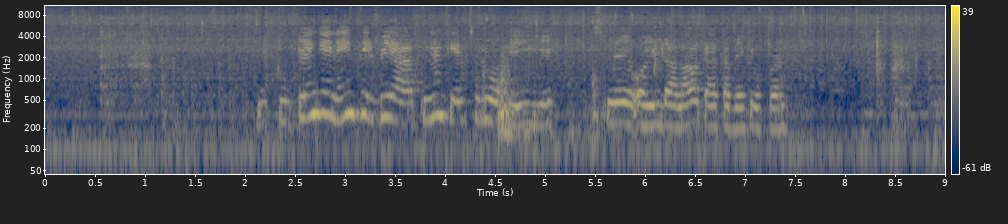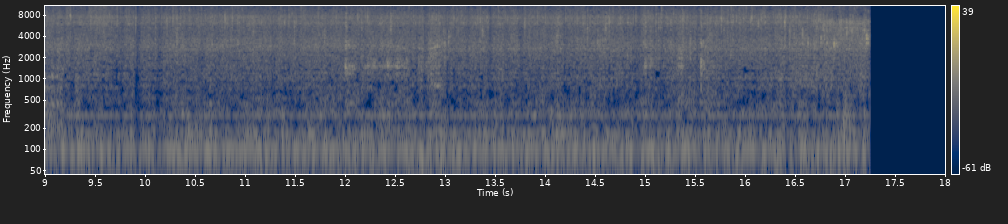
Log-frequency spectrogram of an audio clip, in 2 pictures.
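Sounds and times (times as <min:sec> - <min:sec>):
food sizzling in oil: 0:00.0 - 0:17.3
metal spatula taps and scrapes: 0:08.2 - 0:08.8.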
